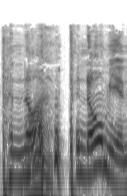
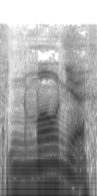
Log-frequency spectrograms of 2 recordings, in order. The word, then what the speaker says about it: pneumonia: But I thought how about we had how about we have fun with the fact that some words have the dump P in front of them.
